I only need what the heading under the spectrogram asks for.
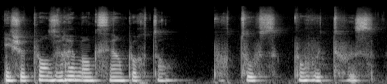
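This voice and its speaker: A woman giving a casual, hesitant astrology reading, with many fillers and gentle reassurance. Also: on the low side, completely flat delivery, a little slow, husky. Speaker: astrology channel host.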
